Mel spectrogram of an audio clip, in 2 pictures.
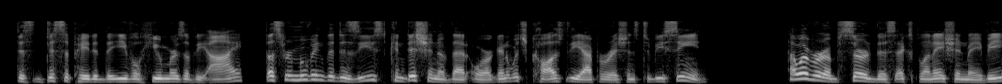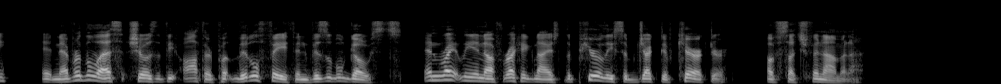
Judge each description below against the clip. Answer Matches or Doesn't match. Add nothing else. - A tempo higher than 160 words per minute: Doesn't match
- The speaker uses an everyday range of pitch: Doesn't match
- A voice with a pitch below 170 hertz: Matches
